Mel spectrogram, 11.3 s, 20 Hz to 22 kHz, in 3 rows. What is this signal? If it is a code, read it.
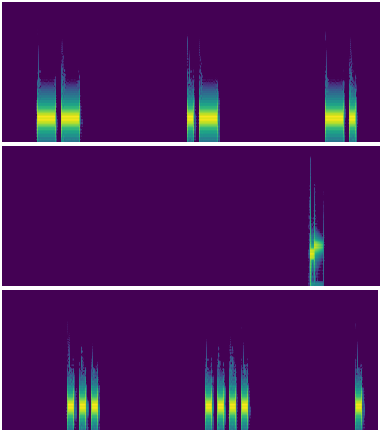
Morse code, heard as a keyed tone, about 20 wpm, spaced as for 7 wpm, 700 Hz. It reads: MAN SHE
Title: 6x Character Spacing - Top 200 Words - 20wpm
